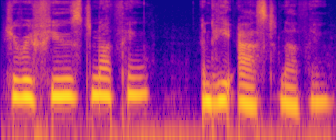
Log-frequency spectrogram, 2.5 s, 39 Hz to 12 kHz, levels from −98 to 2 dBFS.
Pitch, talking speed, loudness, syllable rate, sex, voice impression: 210 Hz, 165 wpm, -16 LUFS, 6.0 syllables/s, female, feminine, slightly adult-like, slightly soft, slightly cute, slightly refreshing, friendly, slightly sweet, kind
